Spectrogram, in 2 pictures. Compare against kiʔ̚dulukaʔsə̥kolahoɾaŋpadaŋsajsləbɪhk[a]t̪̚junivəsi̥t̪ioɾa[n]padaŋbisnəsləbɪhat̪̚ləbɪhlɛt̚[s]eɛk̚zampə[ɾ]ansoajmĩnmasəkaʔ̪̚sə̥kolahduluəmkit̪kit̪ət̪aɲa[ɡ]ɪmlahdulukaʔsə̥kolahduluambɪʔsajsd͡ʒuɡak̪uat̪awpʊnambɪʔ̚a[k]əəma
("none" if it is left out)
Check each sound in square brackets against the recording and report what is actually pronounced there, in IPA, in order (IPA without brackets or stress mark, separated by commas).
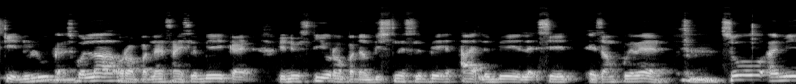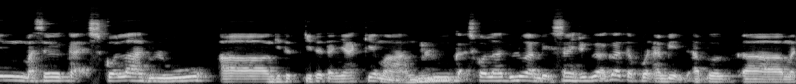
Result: a, ŋ, s, l, k, p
